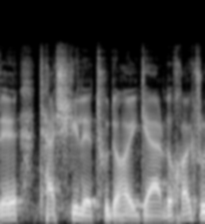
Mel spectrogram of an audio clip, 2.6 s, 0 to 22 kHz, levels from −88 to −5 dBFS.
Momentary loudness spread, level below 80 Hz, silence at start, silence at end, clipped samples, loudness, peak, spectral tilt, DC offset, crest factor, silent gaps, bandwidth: 3 LU; -48 dBFS; 0 s; 0 s; under 0.1%; -19 LUFS; -4 dBFS; -5 dB/octave; under 0.1%; 16 dB; none; 9.8 kHz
